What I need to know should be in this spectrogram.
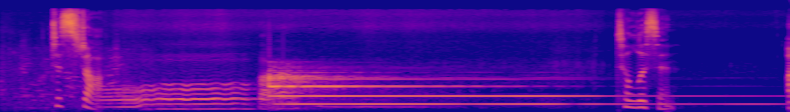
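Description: A group of monks chants together in a low, steady drone in a large hall.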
